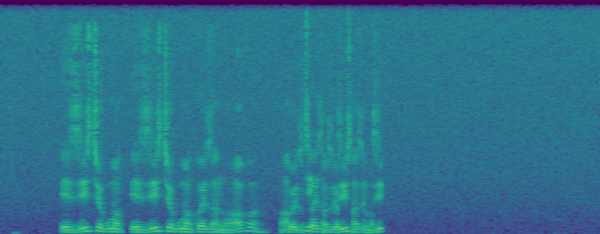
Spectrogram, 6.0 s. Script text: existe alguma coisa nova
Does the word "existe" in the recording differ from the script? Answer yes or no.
no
